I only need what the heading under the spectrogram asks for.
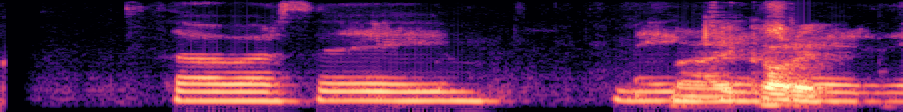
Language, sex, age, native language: Icelandic, male, 10, Icelandic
